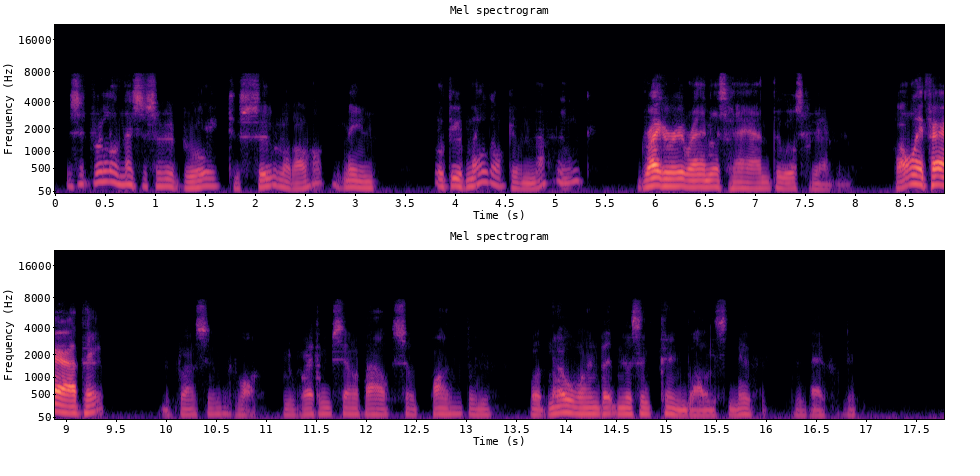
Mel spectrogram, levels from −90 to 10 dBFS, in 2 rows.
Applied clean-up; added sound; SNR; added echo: neural diffusion model UNIVERSE++.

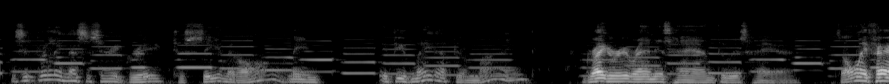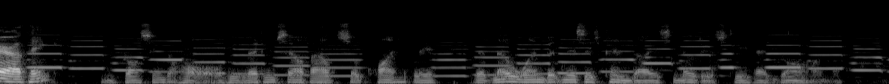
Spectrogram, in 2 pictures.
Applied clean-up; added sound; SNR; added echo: none; Wind instrument, woodwind instrument; 12 dB; none.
